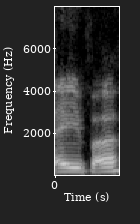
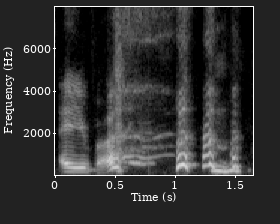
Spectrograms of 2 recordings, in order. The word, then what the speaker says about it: EYVA: being confusing again and we've gone back to ava so that's an answer to it the next video will be it will be pronounced eva now um so you mentioned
